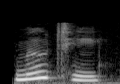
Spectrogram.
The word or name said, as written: mootie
